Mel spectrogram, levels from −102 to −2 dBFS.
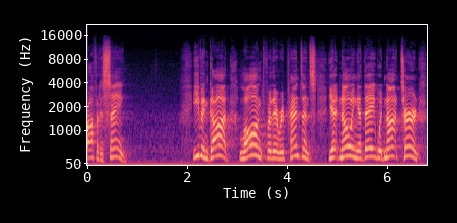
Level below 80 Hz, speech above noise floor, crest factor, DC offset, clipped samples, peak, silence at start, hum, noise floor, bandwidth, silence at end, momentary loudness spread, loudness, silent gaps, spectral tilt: -64 dBFS; 35 dB; 18 dB; 1%; under 0.1%; -2 dBFS; 0 s; none; -55 dBFS; 13.5 kHz; 0.05 s; 7 LU; -19 LUFS; none; -4 dB/octave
